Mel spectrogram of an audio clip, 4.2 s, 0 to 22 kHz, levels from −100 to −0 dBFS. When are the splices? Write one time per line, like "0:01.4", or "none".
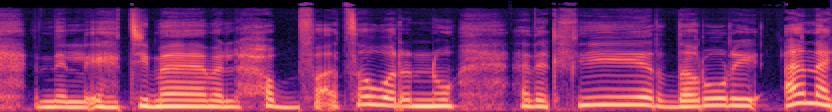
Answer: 0:01.5
0:02.7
